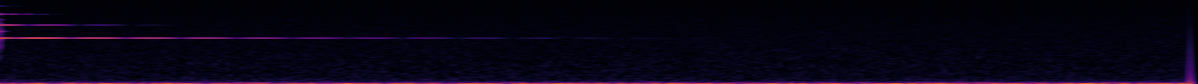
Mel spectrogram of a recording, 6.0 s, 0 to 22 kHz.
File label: crotale Ab7 pp; Percussion; crotales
